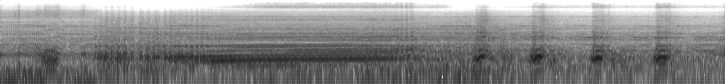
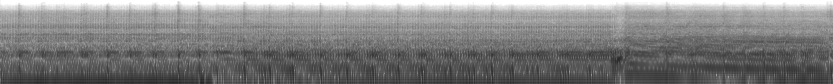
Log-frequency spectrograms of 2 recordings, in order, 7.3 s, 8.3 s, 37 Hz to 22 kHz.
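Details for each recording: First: 2004 YZ250 two-stroke, cold with choke on, BR8 plug and smaller 45 pilot jet: settles at idle, then four quick clean throttle blips with no bogging and slight pinging; crisp throttle response, maybe still slightly rich. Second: 2004 Yamaha YZ250 two-stroke, cold start on the first kick with the choke off: lumpy, wandering 'wow wow' burbling idle instead of a crisp ring-ding, then revs; running too rich.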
